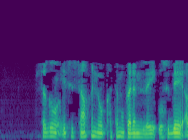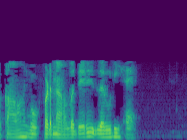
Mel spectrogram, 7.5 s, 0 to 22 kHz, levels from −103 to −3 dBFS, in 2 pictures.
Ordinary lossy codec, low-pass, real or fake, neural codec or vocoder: MP3, 16 kbps; 3.6 kHz; fake; codec, 16 kHz, 2 kbps, X-Codec, HuBERT features, trained on balanced general audio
